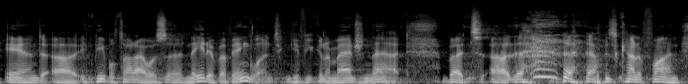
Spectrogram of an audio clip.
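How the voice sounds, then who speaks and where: In a lecture hall, an American speaker at a creationist talk addresses a live audience, folksy and joking, with lots of filler uhs. His fairly low voice is sing-song at a moderate pace, and the room sounds big.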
